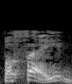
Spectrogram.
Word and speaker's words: buffet: A buffet, B-U-F-F-E-T. You don't pronounce the T, it's mm-hmm. – buffet, okay? B-U-F-F-E-T, but the T is silent.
